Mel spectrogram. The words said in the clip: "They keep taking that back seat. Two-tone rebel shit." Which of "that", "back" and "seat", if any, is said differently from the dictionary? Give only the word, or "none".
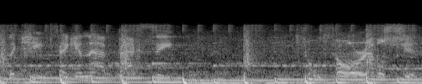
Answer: none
